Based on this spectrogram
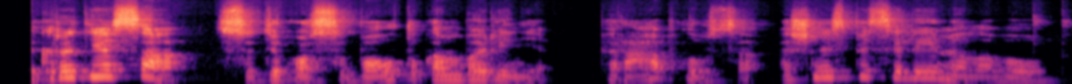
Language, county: Lithuanian, Alytus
